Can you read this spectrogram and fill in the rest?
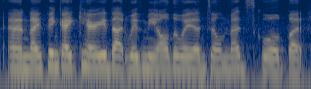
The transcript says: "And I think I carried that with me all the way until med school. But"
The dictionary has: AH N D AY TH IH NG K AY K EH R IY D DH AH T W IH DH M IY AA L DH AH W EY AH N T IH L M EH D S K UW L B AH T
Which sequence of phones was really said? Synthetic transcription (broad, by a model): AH N AY TH IH NG K AY K EH R IY D DH AH T W IH DH M IY AA L DH AH W EY AH N T IH L M EH D S K UW L B AH T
